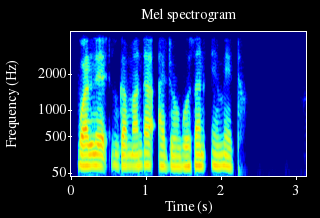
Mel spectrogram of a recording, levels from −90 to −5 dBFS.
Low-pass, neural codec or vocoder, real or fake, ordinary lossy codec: 3.6 kHz; codec, 16 kHz, 1.1 kbps, Voila-Tokenizer; fake; Opus, 24 kbps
